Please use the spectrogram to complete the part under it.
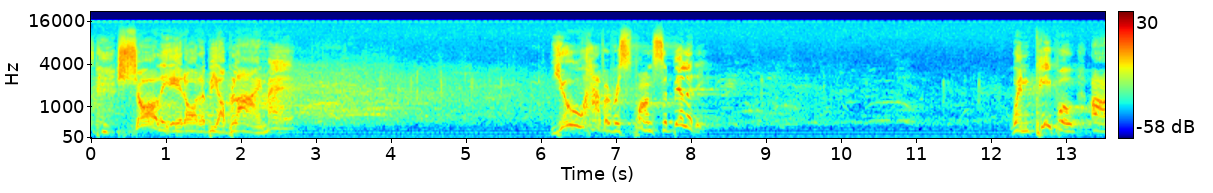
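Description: A man preaches loudly and with animation into a microphone in a large echoing hall.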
